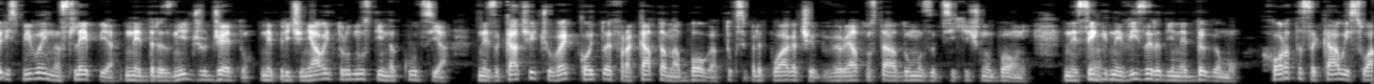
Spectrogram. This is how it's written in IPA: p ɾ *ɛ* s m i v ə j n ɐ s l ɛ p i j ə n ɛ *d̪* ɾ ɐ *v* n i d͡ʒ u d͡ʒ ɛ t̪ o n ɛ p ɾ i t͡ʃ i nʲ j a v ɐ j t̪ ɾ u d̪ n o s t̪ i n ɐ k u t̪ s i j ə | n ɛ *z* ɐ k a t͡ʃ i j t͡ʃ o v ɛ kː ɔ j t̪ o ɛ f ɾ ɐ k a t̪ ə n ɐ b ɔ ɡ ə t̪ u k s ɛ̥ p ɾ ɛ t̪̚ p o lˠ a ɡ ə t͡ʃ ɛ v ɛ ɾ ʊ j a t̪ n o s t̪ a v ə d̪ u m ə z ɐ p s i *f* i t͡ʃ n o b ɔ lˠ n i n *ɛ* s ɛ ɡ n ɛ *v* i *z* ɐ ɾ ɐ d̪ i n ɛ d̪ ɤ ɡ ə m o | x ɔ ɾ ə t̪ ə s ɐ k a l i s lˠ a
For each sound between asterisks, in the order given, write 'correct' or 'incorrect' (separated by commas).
incorrect, correct, incorrect, correct, incorrect, correct, correct, correct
